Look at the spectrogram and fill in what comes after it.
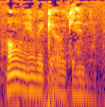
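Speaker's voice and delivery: very soft, low muttered aside.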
